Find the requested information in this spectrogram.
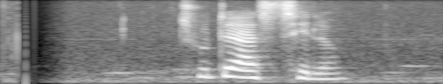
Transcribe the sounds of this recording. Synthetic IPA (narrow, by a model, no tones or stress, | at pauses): t͡ɕʰuʈeaʃt͡ɕʰilo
